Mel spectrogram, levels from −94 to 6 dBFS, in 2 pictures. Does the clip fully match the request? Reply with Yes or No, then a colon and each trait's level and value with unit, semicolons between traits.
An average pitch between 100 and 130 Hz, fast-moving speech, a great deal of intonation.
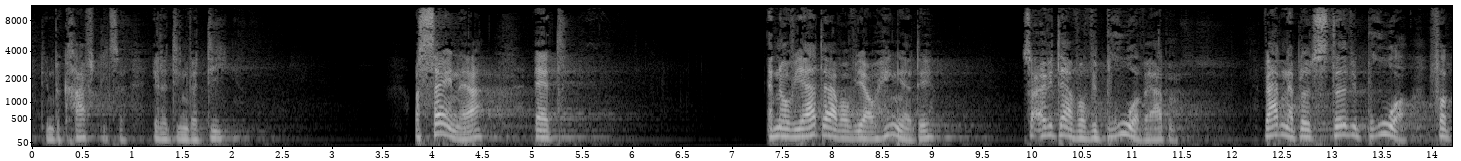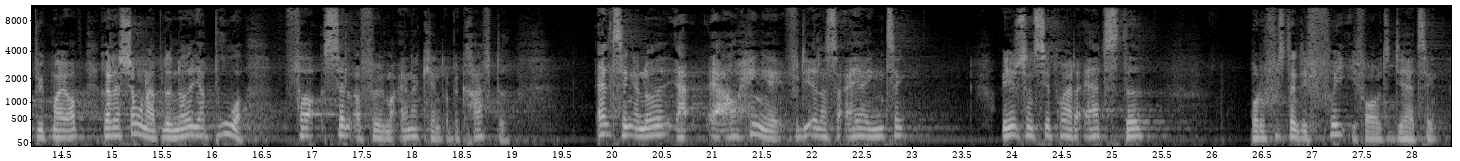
No: low, 125 Hz; average, 190 wpm; wide, 5.9 semitones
